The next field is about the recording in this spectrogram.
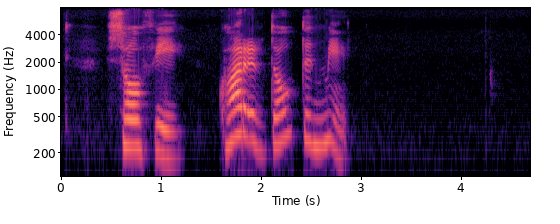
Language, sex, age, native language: Icelandic, female, 20-29, Filipino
